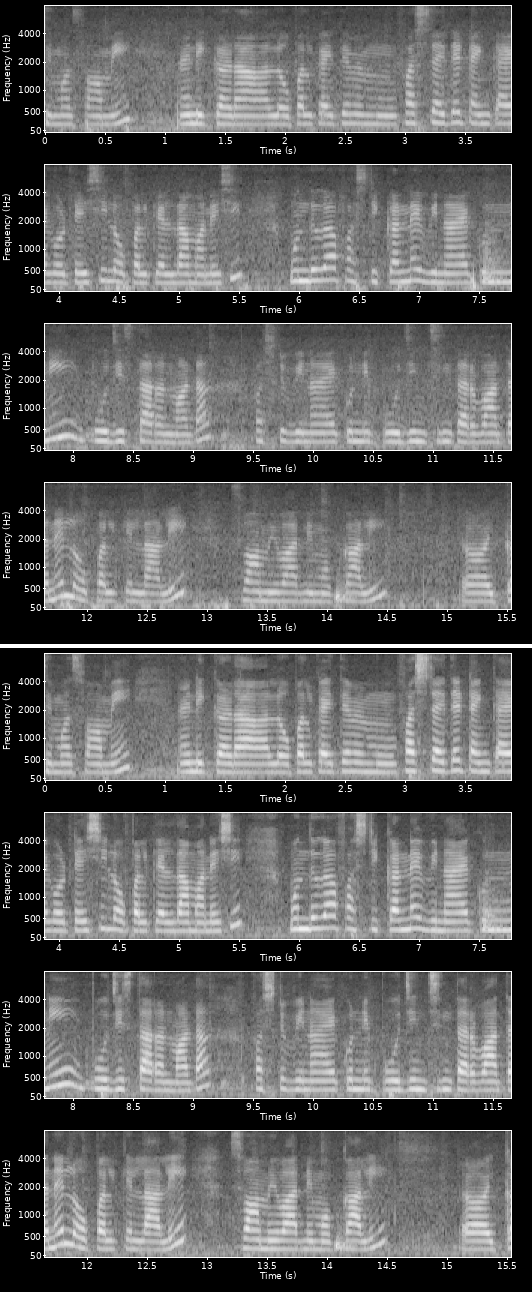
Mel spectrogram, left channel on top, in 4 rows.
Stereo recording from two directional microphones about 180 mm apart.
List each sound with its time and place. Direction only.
0.0 s speech: 10° right (ahead or behind)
